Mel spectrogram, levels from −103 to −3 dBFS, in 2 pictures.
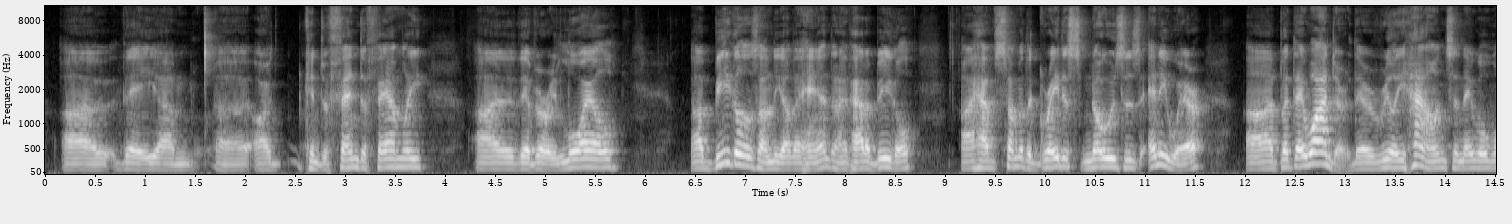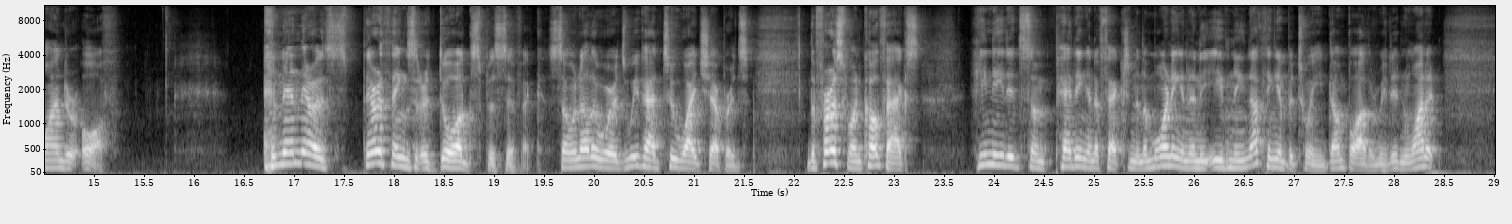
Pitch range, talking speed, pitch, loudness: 125-165 Hz, 190 wpm, 145 Hz, -21 LUFS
